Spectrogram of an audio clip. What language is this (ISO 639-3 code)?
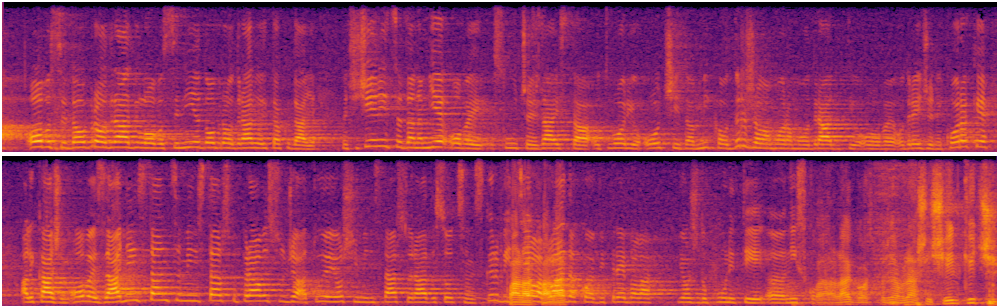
hrv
